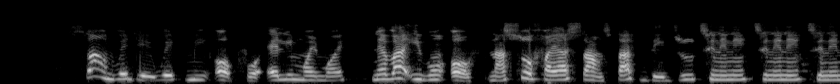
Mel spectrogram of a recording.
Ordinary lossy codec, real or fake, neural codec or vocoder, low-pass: AAC, 48 kbps; real; none; 7.2 kHz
